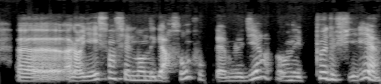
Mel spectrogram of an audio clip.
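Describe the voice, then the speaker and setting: This woman talks very fast with a southwestern French accent and very wide pitch swings. The sound is dry and close, with no echo. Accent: southwest French. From southwest France, Gers. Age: 40s. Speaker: sports journalist. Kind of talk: interview. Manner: hesitant, many fillers.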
